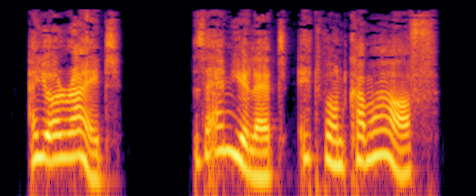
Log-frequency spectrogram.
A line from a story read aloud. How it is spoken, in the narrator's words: said shakily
